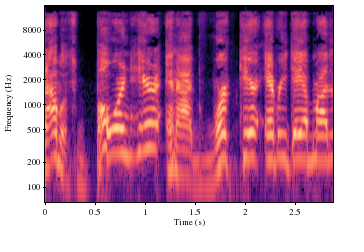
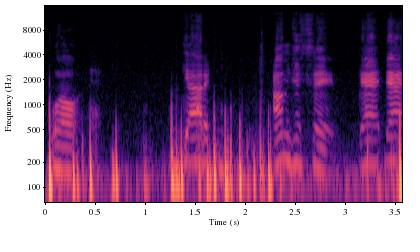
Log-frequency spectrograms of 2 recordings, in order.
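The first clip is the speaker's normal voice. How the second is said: muffled, nearly inaudible phone line; far-off, muffled voice; 21 dB quieter than usual. Real, not acted. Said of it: "You're muffled. I can't hear you".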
